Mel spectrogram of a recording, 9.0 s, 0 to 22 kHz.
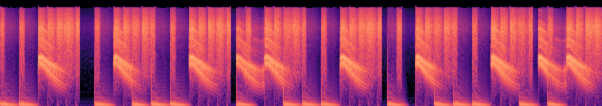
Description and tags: cs7 clone beat1
My custom CS7 drum synth
synth, cs8, drum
